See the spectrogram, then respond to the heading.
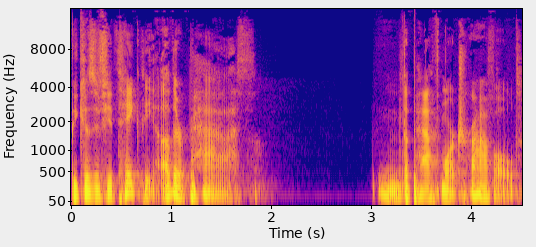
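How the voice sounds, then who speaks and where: Speaking at a fairly slow pace, a man with a fairly low pitch and vocal fry uses lively intonation. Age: 60s. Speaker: tech industry veteran. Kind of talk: casual interview chat. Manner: animated, many repetitions and fillers.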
